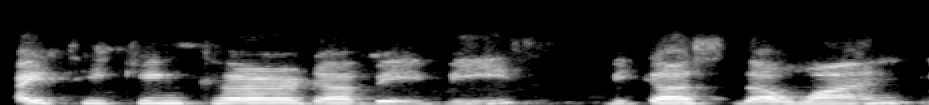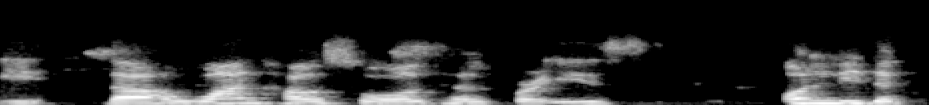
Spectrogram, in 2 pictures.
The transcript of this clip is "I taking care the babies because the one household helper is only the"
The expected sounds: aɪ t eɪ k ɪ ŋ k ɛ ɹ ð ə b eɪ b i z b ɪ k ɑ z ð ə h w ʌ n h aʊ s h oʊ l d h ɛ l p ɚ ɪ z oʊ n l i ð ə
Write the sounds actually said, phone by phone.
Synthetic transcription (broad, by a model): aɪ t eɪ k ɪ ŋ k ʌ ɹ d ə b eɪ b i b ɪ k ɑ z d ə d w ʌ n h aʊ s h oʊ l d h ɛ l p ɚ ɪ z oʊ n l i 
